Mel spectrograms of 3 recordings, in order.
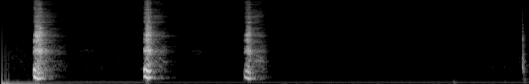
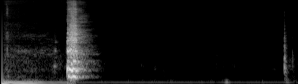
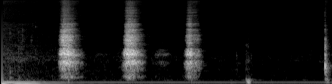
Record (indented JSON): {
  "three_cough_length": "5.3 s",
  "three_cough_amplitude": 32766,
  "three_cough_signal_mean_std_ratio": 0.21,
  "cough_length": "3.0 s",
  "cough_amplitude": 32768,
  "cough_signal_mean_std_ratio": 0.27,
  "exhalation_length": "3.3 s",
  "exhalation_amplitude": 32768,
  "exhalation_signal_mean_std_ratio": 0.36,
  "survey_phase": "beta (2021-08-13 to 2022-03-07)",
  "age": "45-64",
  "gender": "Female",
  "wearing_mask": "No",
  "symptom_none": true,
  "smoker_status": "Never smoked",
  "respiratory_condition_asthma": false,
  "respiratory_condition_other": false,
  "recruitment_source": "REACT",
  "submission_delay": "4 days",
  "covid_test_result": "Negative",
  "covid_test_method": "RT-qPCR"
}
